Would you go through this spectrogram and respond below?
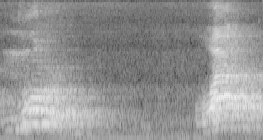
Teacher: Ro yang dibaca tebal. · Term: ro tafkhim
